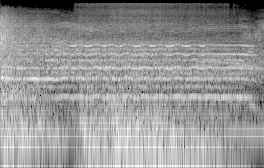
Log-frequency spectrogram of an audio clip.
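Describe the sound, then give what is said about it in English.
A loud, sustained explosion as the Phoenix zord flies into a monster and destroys it, roaring with deep rumbling low end and a bright, ringing hiss layered over it, holding steady for a few seconds before easing slightly at the end. “The explosion barely fades as the two headstrong commanders turn their attention to the opposing Ranger teams.”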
